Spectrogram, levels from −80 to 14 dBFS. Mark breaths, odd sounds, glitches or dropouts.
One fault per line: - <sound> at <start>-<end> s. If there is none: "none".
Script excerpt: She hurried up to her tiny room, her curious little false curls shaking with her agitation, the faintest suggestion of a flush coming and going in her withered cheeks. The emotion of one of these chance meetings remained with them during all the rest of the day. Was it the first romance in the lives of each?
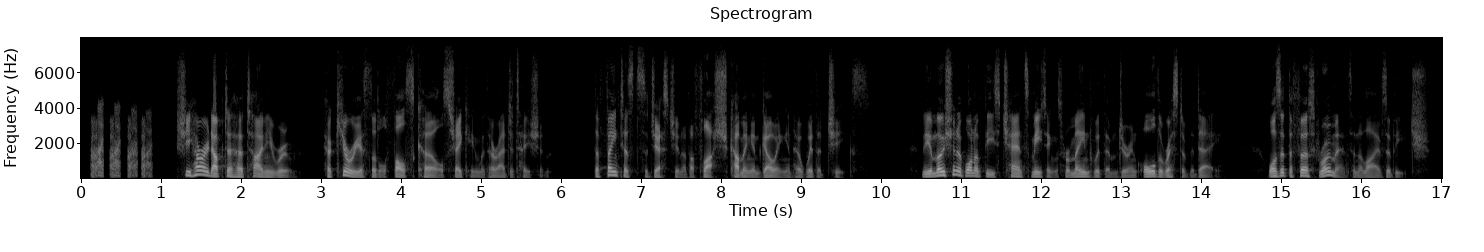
- laugh at 0.1-0.9 s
